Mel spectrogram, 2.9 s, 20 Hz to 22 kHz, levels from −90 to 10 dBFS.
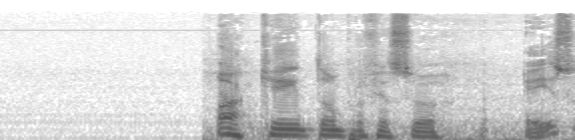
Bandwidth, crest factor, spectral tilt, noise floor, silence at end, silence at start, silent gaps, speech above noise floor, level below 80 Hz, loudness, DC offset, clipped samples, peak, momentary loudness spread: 16.5 kHz; 18 dB; -4 dB/octave; -62 dBFS; 0 s; 1 s; none; 33 dB; -46 dBFS; -29 LUFS; under 0.1%; under 0.1%; -14 dBFS; 11 LU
